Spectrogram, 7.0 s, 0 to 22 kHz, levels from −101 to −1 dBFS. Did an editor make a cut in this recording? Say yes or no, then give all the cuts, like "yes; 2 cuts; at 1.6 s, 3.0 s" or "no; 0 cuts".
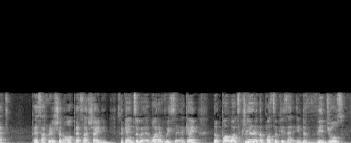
yes; 1 cut; at 2.3 s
